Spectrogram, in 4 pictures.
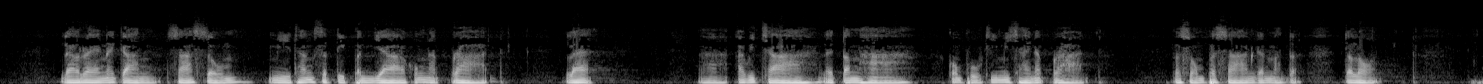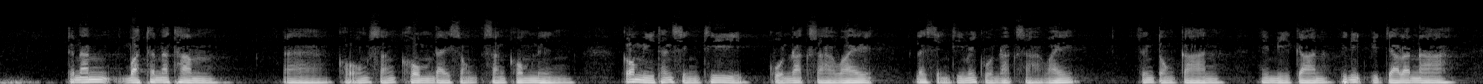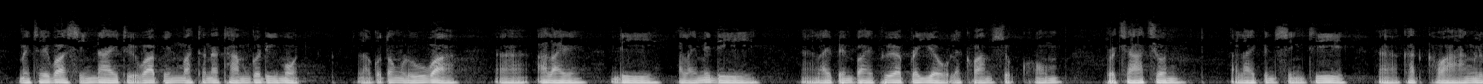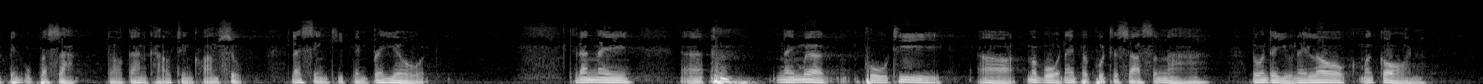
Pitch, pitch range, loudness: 90 Hz, 85-95 Hz, -18 LUFS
